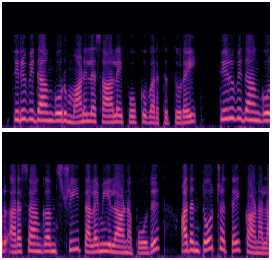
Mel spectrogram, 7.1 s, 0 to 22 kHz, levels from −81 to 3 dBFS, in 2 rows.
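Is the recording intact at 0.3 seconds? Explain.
No. At 0.3 seconds the speech carries a gritty hiss that rises and falls with its loudness, sharp onsets sound roughened, and the top end is dull, with nothing above about 7.7 kHz. This is heavy 4-bit ADPCM compression, present for the whole clip. Each sample is stored as a coarse 4-bit step from a predicted value, which fits a 64 kbps stream. The step size follows the signal, so the noise tracks its level, but it adapts too slowly for fast attacks, leaving distortion.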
